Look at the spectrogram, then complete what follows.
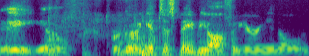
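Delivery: put-on, straight-up Wisconsin accent. Acting out the driver who delivered a new Oshkosh Striker from Wisconsin, straight-up Wisconsin accent. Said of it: "he was straight up Wisconsin".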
